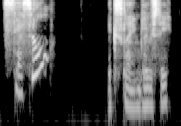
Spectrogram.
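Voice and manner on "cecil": high shocked cry of the name; a startled, higher squeal; a girl shrieking her fiancé's name in surprise; screech. A narrator's reading. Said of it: "Lucy, don't screech".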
